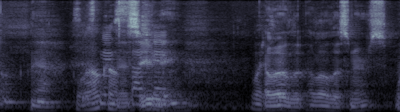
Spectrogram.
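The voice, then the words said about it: Late-night radio host voice. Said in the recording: “I'll talk like the late night talk show, radio show.”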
